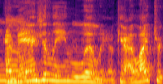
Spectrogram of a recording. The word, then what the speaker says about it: Evangeline: The film also stars Paul Rudd, Evangeline, is that how you say it? Yeah, Evangeline.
